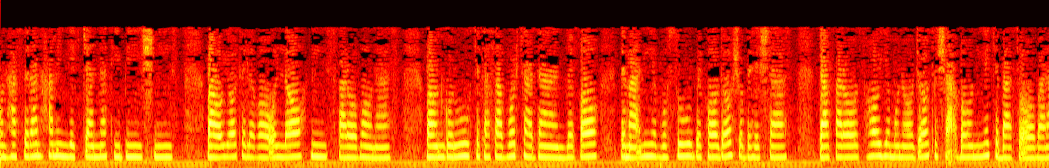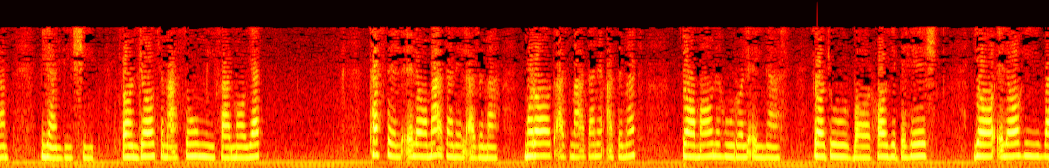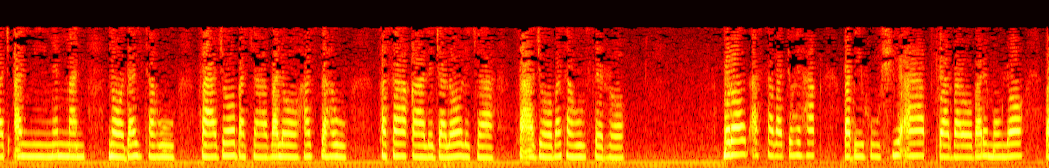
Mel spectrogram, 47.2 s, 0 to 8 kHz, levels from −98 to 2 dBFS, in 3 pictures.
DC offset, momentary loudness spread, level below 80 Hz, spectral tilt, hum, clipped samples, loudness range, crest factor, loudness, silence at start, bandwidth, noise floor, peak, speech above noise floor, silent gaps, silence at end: 0.5%; 14 LU; -42 dBFS; -12 dB/octave; none; under 0.1%; 2 LU; 18 dB; -18 LUFS; 0 s; 5 kHz; -37 dBFS; 0 dBFS; 20 dB; none; 0 s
